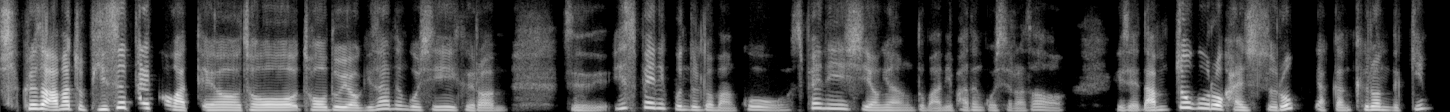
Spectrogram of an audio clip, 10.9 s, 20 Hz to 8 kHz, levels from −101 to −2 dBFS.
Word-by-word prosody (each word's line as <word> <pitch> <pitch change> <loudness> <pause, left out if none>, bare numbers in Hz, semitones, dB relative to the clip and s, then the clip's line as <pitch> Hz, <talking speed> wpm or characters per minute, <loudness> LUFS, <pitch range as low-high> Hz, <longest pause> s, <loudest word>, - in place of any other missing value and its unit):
그래서 285 0 +8
아마 270 +6 +9
좀 245 -4 -5
비슷할 240 - +2 0.2
것 270 - -4
같아요. 190 -2 +1
저 195 0 +3
저도 200 0 +1
여기 185 0 -1
사는 265 +1 -4
곳이 210 -1 -5
그런 - - -7 0.4
즈 - - -12
히스패닉 330 0 -2
분들도 210 -4 -5
많고 185 +3 -8
스패니쉬 295 -8 -5
영향도 180 -2 -7
많이 - - -10
받은 195 +2 -11
곳이라서 185 0 -13 0.4
이제 - - -8
남쪽으로 300 - +3
갈수록 195 - -2
약간 - - -8
그런 225 -2 -1
느낌? 255 - -11
210 Hz, 355 characters per minute, -22 LUFS, 190-270 Hz, 0.4 s, 아마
